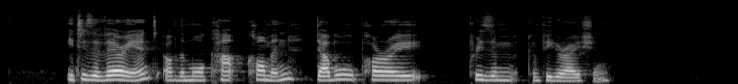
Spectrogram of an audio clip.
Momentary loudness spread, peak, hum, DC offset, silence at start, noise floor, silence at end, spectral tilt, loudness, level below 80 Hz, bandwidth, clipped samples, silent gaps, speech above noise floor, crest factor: 14 LU; -4 dBFS; none; under 0.1%; 0.7 s; -74 dBFS; 1.3 s; -6.5 dB/octave; -20 LUFS; -62 dBFS; 11.5 kHz; under 0.1%; none; 54 dB; 18 dB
